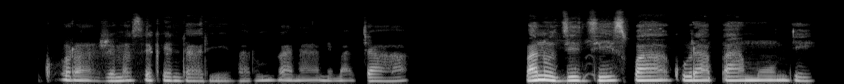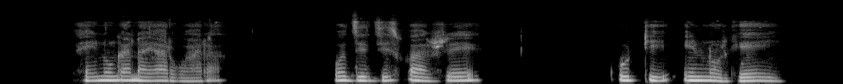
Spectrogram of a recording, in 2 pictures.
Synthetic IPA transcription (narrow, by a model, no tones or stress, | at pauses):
ʐikʰo̞ɾaʐe̞mase̞kʰe̞ndariʋaruŋɡanane̞mad͡ʒaɦa | ʋano̞d͡zid͡ziswakuɾapamo̞mbe̞ | painoŋɡanajarwaːɾa | ʋo̞d͡zid͡ziswaʐe̞ | kutiːno̞rweːi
